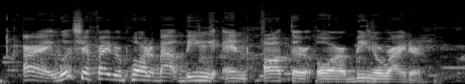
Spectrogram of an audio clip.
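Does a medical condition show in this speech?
No.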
